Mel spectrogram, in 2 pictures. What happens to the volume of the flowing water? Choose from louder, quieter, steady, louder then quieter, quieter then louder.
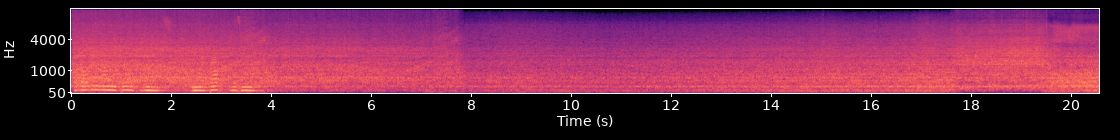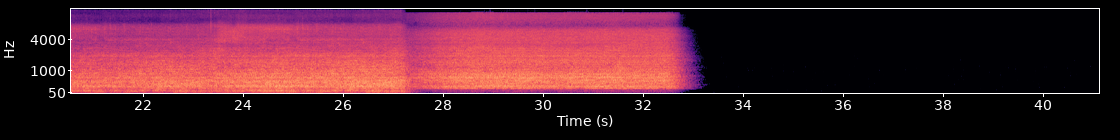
quieter then louder.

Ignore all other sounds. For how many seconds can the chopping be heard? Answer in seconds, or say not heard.
not heard.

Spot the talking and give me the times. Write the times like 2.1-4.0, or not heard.
0.1-3.7.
